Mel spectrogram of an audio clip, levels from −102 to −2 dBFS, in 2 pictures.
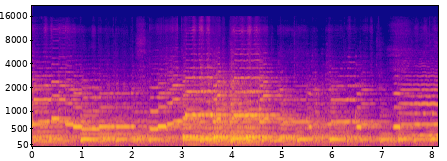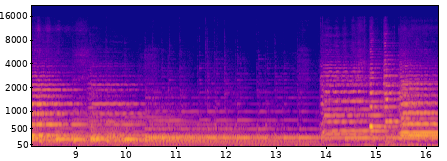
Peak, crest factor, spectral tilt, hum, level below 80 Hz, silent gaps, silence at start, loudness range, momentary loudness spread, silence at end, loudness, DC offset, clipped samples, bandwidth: -6 dBFS; 18 dB; -9 dB/octave; none; -50 dBFS; none; 0 s; 15 LU; 17 LU; 0 s; -24 LUFS; under 0.1%; under 0.1%; 11.5 kHz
